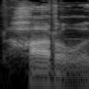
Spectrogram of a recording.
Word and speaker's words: HODL: It's HODL. And it's spelt weird, but that's how you pronounce it, HODL.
